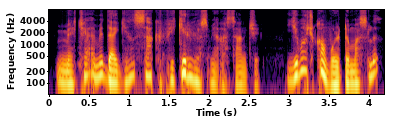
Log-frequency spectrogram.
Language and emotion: Kashmiri, fearful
